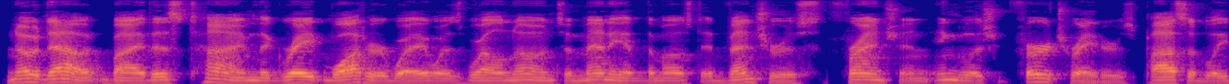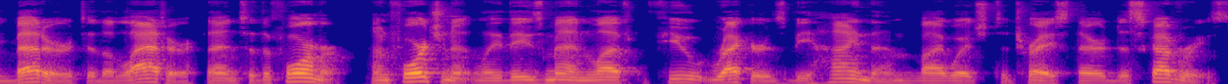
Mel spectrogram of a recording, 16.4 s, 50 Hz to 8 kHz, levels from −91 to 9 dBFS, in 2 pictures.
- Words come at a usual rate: Yes, average, 165 wpm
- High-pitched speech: No, very low, 95 Hz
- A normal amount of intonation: Yes, average, 3.6 semitones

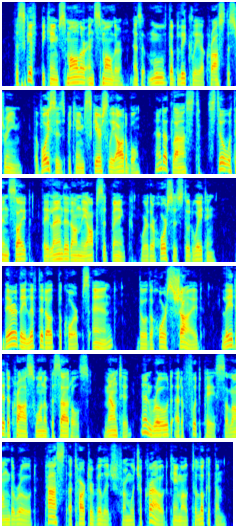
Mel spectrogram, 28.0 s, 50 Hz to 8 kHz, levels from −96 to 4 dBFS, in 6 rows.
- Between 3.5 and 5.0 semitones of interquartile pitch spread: Yes, average, 3.8 semitones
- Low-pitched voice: Yes, low, 115 Hz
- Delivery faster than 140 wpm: Yes, average, 165 wpm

